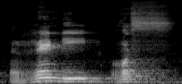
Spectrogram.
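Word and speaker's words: rendezvous: और Z केवल और केवल एक वर्ड में ही साइलेंट होता है और वो वर्ड है जहाँ पर Z साइलेंट है, रेंडी वस। ये वर्ड में RENDE Z को आप डाइजेस्ट कर जाएंगे, जिसके प्रोनाउंसिएशन को आप नहीं करेंगे तो ये वर्ड हुआ रेंडी, VOUS वस, रेंडवस वर्ड में Z साइलेंट होता है।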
